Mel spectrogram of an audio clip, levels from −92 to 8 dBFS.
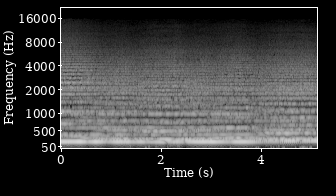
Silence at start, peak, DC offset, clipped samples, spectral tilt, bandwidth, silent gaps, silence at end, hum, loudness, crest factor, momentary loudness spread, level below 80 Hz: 0 s; -6 dBFS; under 0.1%; under 0.1%; -7.5 dB/octave; 7.8 kHz; none; 0 s; none; -17 LUFS; 10 dB; 5 LU; -60 dBFS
